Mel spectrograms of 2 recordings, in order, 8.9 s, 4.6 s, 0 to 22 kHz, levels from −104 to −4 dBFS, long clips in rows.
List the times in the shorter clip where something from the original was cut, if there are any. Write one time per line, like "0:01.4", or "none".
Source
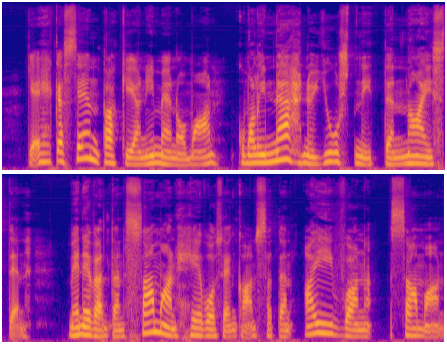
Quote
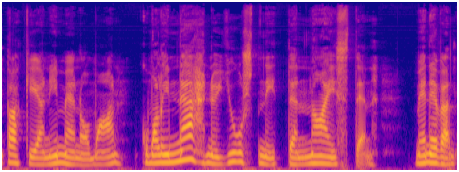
none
